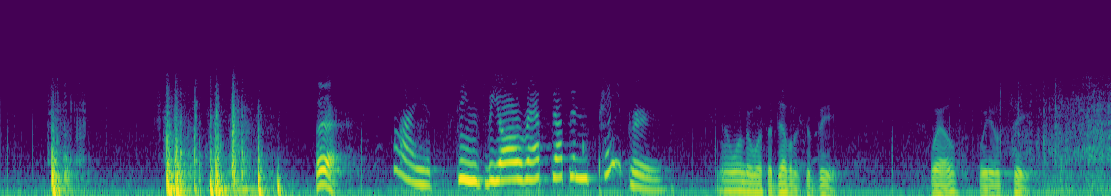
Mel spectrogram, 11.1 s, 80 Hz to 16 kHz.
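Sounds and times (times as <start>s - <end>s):
hammer striking wooden packing case to knock its lid off: 1.6s - 2.9s
speech: 3.2s - 8.5s, 9.3s - 10.6s.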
